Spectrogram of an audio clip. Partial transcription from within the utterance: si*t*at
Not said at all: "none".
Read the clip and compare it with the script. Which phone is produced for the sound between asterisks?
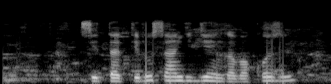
t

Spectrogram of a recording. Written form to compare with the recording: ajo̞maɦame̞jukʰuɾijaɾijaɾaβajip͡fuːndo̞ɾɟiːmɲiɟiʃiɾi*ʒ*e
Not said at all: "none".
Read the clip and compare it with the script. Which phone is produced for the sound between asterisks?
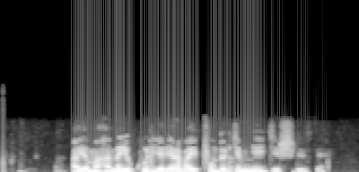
z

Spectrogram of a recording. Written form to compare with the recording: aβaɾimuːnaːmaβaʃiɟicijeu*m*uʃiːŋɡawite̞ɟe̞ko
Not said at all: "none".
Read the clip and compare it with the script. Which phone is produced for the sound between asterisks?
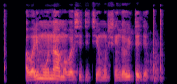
m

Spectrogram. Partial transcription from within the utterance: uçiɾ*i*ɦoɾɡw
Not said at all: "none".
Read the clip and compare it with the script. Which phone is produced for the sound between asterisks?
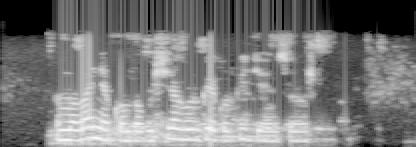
a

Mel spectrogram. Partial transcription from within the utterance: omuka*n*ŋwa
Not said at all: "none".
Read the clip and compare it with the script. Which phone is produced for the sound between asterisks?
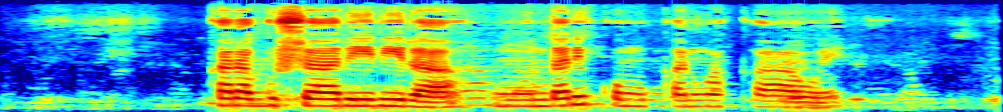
n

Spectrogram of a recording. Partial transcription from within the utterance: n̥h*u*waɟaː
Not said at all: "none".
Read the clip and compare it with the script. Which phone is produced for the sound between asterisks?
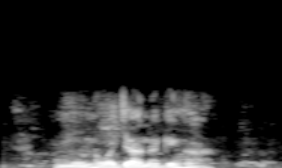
u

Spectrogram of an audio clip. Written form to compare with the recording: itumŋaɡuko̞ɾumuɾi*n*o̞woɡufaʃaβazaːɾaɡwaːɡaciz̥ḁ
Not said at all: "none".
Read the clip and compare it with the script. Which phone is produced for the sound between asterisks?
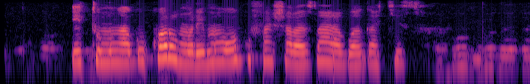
m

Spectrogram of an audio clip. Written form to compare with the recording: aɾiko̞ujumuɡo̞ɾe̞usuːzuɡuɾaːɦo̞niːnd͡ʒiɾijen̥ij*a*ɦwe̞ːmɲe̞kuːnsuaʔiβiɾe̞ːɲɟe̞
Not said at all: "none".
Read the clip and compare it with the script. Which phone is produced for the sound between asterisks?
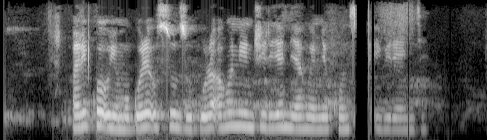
a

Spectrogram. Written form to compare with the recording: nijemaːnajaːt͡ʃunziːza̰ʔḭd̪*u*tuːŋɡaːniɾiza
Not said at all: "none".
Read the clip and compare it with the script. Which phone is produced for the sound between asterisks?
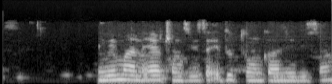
u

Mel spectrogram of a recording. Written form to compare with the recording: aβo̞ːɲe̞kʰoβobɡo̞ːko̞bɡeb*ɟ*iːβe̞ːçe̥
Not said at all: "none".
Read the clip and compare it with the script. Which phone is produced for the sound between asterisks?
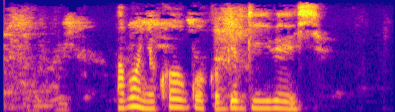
ɡ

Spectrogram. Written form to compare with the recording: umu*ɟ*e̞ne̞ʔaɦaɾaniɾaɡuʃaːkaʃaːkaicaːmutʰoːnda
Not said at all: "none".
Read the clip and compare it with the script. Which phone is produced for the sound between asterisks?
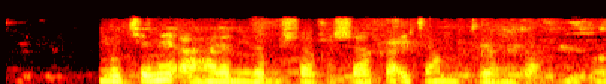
c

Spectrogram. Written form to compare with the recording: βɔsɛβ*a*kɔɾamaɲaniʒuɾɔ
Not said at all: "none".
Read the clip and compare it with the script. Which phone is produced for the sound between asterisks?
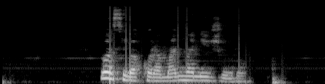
a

